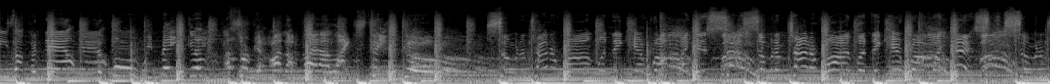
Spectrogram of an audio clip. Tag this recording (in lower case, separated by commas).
music, funk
